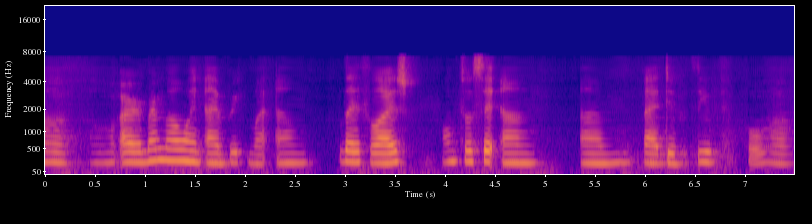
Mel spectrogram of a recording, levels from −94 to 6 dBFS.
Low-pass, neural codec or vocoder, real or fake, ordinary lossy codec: 7.2 kHz; codec, 16 kHz, about 1 kbps, DyCAST, with the encoder's durations; fake; none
